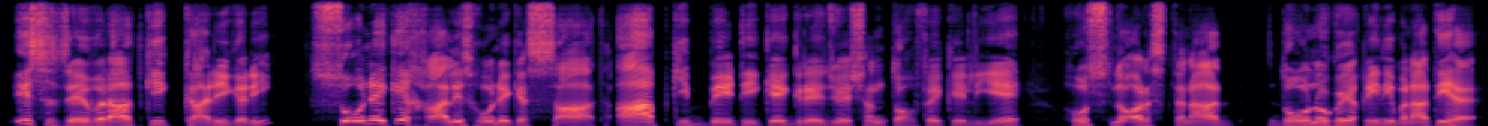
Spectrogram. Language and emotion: Urdu, happy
